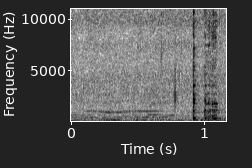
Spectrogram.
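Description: Potatoes and eggs sizzle in a pan, a steady frying hiss broken near the end by a few sharp spatula scrapes and stirring clatters, with no talk.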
